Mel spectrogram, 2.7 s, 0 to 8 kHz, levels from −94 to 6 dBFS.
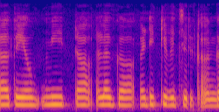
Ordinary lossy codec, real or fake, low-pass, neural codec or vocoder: none; fake; 7.2 kHz; codec, 44.1 kHz, 3.4 kbps, Pupu-Codec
